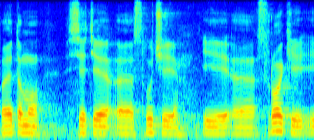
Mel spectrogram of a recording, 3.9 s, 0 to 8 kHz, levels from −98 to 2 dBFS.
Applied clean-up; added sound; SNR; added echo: none; none; none; none.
